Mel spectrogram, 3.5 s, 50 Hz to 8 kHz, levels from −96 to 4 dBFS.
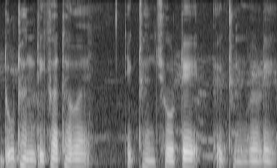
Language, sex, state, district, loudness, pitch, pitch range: Chhattisgarhi, male, Chhattisgarh, Sukma, -21 LUFS, 105 Hz, 95-115 Hz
